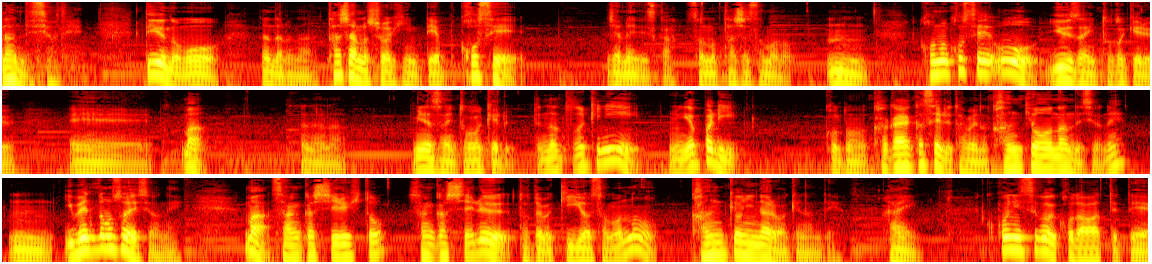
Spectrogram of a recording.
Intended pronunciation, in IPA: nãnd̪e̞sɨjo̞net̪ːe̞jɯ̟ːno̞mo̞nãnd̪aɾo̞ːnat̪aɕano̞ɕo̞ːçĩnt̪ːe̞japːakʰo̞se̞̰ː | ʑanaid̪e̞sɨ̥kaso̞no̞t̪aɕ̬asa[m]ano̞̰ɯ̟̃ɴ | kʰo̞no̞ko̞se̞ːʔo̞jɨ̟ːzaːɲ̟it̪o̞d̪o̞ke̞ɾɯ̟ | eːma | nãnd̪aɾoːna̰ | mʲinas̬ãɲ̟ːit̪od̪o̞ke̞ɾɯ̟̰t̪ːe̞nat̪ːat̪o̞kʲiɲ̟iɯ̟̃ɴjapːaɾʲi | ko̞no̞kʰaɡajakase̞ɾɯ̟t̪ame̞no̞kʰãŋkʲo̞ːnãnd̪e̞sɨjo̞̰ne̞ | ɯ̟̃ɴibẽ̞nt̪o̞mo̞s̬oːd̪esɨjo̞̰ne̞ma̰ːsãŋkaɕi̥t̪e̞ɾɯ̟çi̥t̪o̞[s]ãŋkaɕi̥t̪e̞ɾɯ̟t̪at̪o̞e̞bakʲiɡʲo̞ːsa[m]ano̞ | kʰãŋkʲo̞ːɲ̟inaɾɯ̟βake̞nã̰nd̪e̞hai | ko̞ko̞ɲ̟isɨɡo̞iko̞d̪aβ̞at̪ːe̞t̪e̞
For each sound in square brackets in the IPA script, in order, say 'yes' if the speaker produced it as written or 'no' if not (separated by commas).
yes, yes, yes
